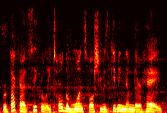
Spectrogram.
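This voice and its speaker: A woman reading an audiobook as an expressive storybook narrator. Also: low voice, quick pace, soft background music, poor audio. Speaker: audiobook reader.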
